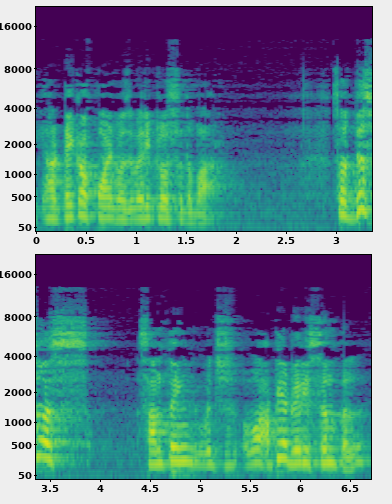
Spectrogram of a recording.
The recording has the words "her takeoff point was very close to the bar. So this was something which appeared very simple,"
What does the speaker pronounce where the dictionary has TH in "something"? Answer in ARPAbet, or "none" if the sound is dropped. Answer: T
